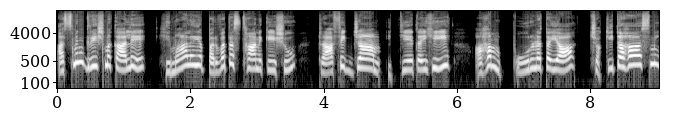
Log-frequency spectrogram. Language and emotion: Sanskrit, surprised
